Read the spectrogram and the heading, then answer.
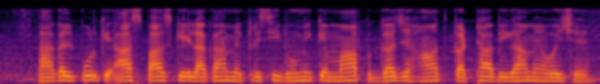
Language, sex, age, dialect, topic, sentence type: Maithili, male, 25-30, Angika, agriculture, statement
